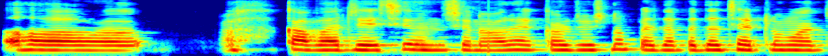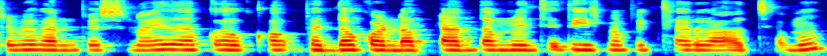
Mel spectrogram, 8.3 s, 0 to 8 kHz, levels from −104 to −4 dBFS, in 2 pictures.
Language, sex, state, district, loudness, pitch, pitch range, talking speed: Telugu, female, Telangana, Nalgonda, -17 LUFS, 230 Hz, 230-235 Hz, 70 wpm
